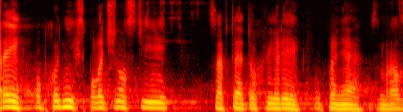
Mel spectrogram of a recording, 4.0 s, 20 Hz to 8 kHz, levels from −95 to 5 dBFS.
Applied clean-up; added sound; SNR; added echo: neural separator model SepFormer DNS4.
